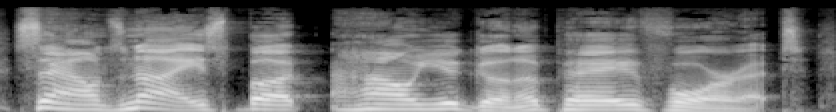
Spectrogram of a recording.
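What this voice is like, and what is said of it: Mock stern dad voice. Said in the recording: “cheap dad voice”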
